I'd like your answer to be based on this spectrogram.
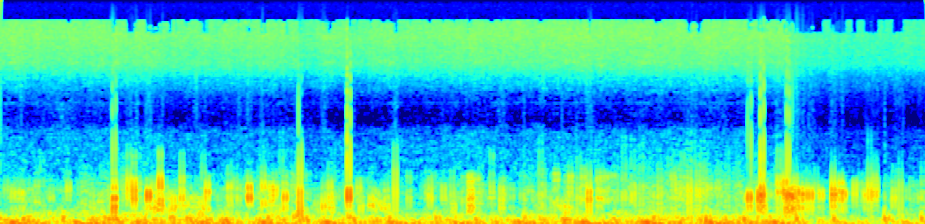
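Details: ASMR recording of stomach growling: continuous low gurgling and rumbling with scattered pops and squelches from gas and fluid moving through the gut (borborygmi).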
